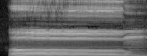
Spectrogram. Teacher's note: ओ को 3 गुना समय में बोला जाता है, ओ को 3 गुना समय में बोला जाता है। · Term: प्लुत स्वर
